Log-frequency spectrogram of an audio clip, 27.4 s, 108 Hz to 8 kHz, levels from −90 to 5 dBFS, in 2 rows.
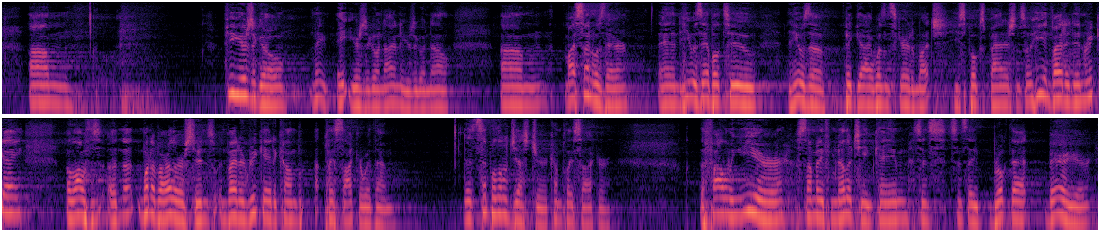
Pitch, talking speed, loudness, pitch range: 155 Hz, 175 wpm, -33 LUFS, 145-170 Hz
